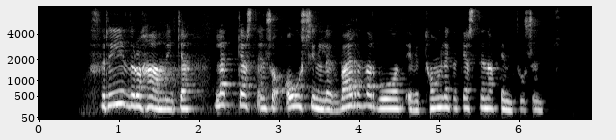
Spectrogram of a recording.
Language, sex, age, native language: Icelandic, female, 30-39, Icelandic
